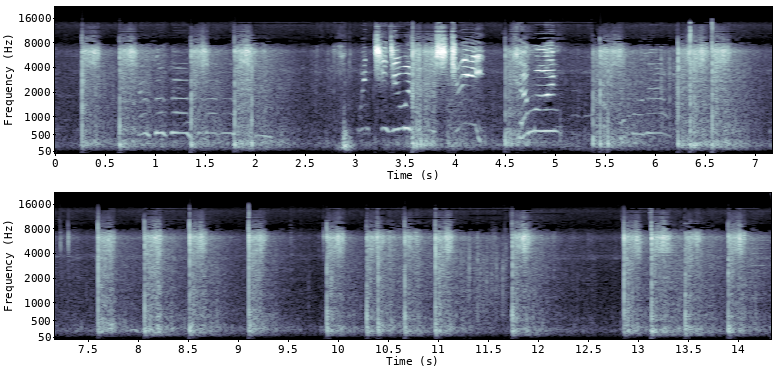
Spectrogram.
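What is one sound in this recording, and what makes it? Fireworks crackle and whistle as they shoot up.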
